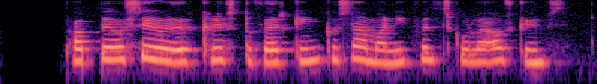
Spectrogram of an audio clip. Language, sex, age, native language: Icelandic, female, 12, Icelandic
